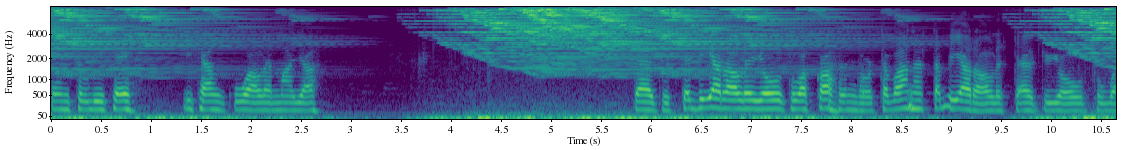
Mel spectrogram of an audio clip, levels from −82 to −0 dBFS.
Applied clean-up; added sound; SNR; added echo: none; Chime; -5 dB; none.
